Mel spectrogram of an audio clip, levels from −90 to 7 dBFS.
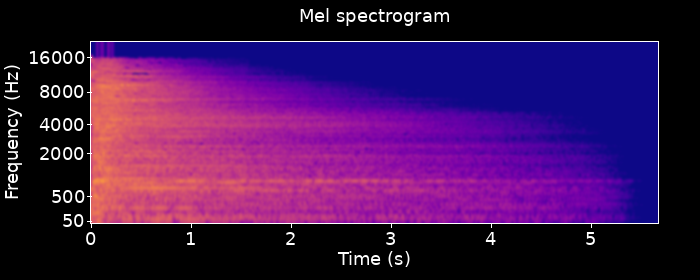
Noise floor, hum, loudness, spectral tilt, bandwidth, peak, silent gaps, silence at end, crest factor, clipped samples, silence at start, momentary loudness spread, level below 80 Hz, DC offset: -71 dBFS; none; -15 LUFS; 0 dB/octave; 16 kHz; 0 dBFS; none; 2.55 s; 22 dB; under 0.1%; 0 s; 28 LU; -46 dBFS; under 0.1%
